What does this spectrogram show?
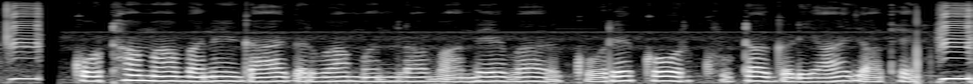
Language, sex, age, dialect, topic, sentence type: Chhattisgarhi, male, 25-30, Western/Budati/Khatahi, agriculture, statement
